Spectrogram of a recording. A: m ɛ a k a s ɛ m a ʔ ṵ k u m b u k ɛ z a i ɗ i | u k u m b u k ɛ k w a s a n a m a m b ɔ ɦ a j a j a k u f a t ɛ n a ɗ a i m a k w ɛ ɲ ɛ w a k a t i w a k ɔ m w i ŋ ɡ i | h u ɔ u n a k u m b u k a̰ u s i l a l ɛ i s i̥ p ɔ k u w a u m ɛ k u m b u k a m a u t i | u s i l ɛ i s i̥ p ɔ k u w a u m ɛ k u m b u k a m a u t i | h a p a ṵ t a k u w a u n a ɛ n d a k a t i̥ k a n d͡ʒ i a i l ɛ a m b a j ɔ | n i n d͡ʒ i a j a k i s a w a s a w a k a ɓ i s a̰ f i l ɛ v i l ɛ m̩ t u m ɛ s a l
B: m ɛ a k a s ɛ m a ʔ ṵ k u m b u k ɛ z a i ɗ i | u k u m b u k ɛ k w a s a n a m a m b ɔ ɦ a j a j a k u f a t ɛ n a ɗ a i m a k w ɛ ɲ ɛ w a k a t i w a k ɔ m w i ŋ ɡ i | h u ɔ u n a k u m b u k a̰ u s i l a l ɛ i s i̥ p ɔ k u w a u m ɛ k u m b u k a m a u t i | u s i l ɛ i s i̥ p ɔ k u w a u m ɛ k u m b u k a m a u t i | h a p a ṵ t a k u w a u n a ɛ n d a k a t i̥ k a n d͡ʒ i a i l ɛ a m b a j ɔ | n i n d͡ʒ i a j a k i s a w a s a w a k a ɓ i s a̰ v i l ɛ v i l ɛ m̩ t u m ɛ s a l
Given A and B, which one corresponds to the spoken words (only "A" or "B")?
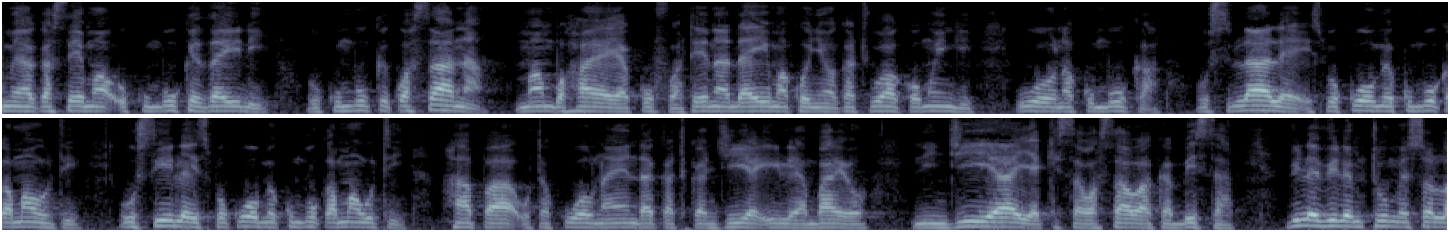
B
